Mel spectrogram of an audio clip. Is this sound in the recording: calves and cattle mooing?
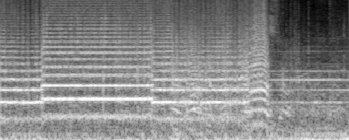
no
